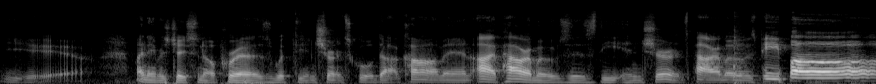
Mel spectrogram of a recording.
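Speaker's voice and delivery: smooth, sultry low voice, drawn out. Host introducing himself and his show: smooth, sexy voice. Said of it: "This is where I put my smooth, sexy voice on".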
